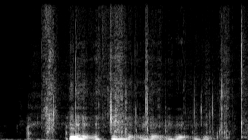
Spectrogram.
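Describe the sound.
Paper wrapping, the environmentally friendly kind rather than plastic, crinkles and tears as it is opened in short, scratchy bursts under steady talking.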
